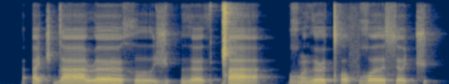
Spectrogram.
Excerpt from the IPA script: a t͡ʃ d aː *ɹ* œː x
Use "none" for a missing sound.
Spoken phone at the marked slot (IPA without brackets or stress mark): ɹ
